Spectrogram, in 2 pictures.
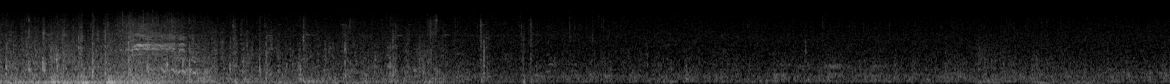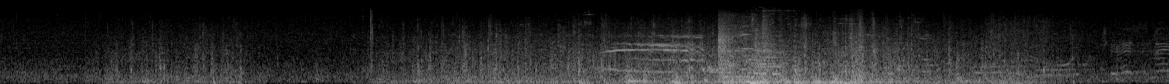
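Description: Carriage wheels rumble over the street.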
